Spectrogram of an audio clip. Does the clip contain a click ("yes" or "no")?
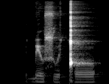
yes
